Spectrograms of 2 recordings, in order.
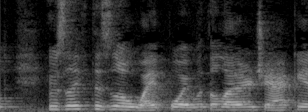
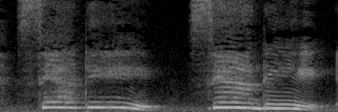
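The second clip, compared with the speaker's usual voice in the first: high, drawn-out emotional call of a name; mock plaintive cry, pitched high and falling; scared, almost crying; 8 semitones higher, much slower than usual. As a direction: imitate a frightened, tearful voice calling out. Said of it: "that person sounded, like, so scared and, like, crying almost".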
